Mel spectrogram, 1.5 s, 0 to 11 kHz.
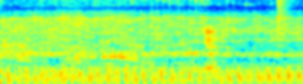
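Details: Vespa Piaggio Zip 100cc scooter test run after fixing sudden stalling caused by a faulty ignition key switch connection; engine runs steady and even with a quick regular beat, no misses or cutting out; normal running.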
